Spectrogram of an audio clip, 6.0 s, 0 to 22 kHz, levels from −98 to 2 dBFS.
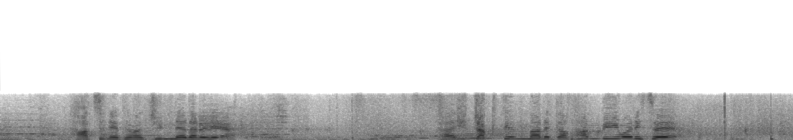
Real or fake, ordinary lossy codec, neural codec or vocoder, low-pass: fake; none; codec, 16 kHz, 0.5 kbps, X-Codec, HuBERT features, trained on balanced general audio; 7.2 kHz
